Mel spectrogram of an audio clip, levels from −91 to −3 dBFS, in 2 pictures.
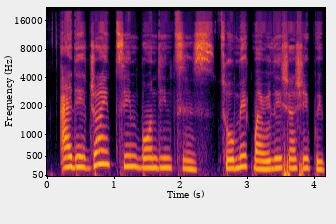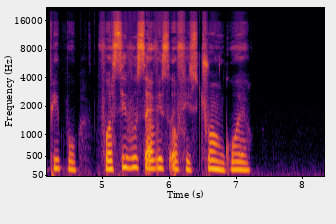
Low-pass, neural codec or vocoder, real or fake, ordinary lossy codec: none; vocoder, 48 kHz, 128 mel bands, Vocos; fake; none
